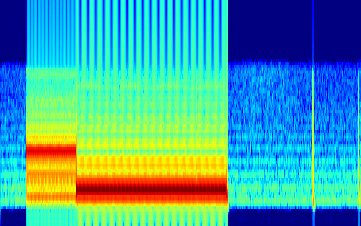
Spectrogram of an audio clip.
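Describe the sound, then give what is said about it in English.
Two-tone radio dispatch alert paging an air medical transport crew: a steady higher tone of about one second steps straight to a lower tone held for about three seconds, followed by silence and two faint short clicks. “stand by for tones.”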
